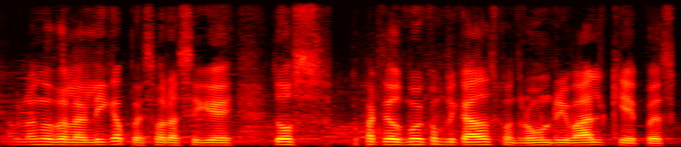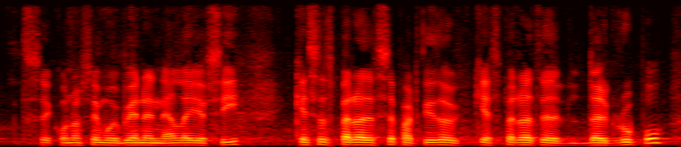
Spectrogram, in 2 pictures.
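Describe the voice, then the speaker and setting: A man's voice: mid-range voice, level tone, fairly quick. A man working as a reporter, asking post-match questions piece by piece, with faint room noise.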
